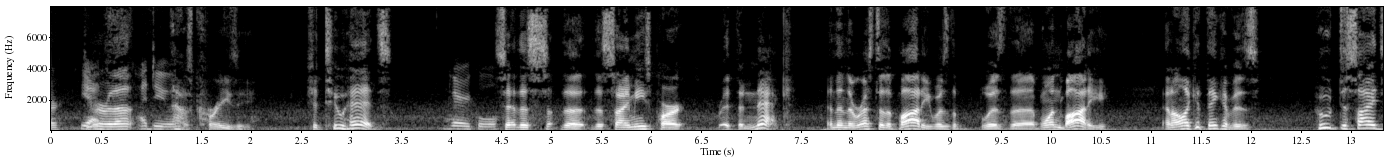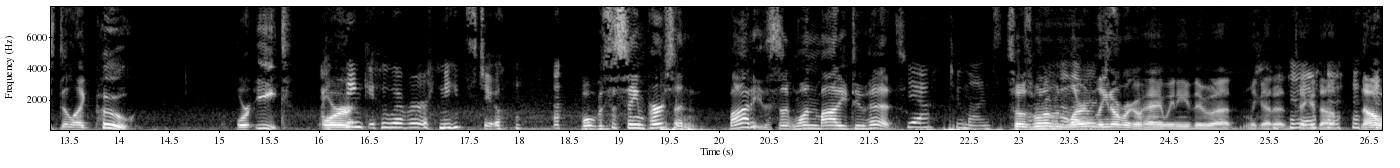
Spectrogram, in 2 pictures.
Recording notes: outside and the mic had a lot of wind and it annoyed me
